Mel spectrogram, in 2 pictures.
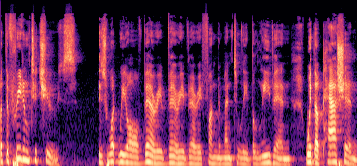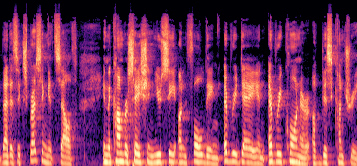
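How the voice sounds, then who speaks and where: A woman with a normal speaking voice and an American accent talks at a moderate pace in a fairly low pitch with ordinary pitch variation, on a very clean recording with a silent background. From United States. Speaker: foreign policy expert, board co-chair. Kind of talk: speech at a dinner.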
